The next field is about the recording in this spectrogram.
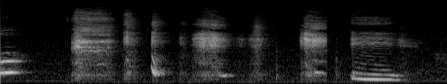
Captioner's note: giggling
